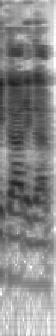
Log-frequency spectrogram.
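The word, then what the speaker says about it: agar: तो देखिए sorry एगर एग दिया है लेकिन इसका सही उच्चारण करते हैं तो एगार एगार बोलते हैं।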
